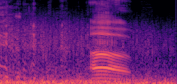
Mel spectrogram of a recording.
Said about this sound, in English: Explosions.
